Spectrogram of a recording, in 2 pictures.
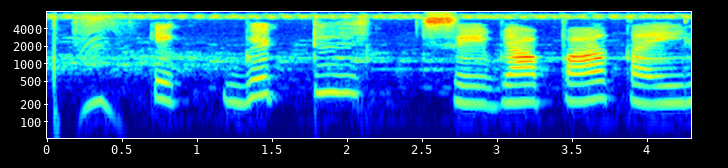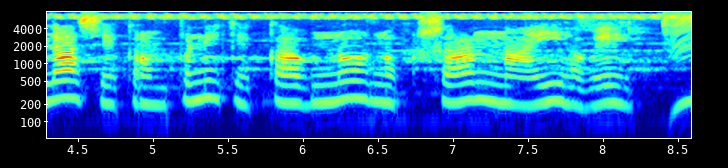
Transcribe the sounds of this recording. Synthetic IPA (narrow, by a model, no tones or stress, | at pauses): eːk | bɪʈːi | sebjaːpaːɾqəilasekə̃mpənikekəbnonʊksaːnːaːiɦəʋeː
